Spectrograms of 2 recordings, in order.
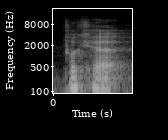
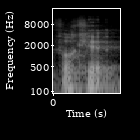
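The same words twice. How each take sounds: First: "Phuket" said softly with a P; P pronunciation. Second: "Phuket" said softly with an F; F pronunciation. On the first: Traveller testing the name to himself, "Phuket" with a P. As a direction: softly try "Phuket" as "poo-kit". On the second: Traveller testing the name to himself, "Phuket" with an F. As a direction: softly try "Phuket" as "fuh-kit". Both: Shown as a demonstration. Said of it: "Is it Phuket or Phuket".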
